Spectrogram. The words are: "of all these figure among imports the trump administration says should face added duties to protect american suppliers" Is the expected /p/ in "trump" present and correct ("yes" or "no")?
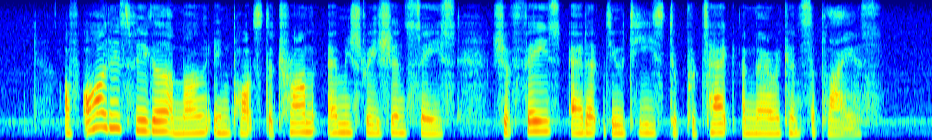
no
